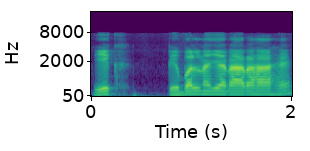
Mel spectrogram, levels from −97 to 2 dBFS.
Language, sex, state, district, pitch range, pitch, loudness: Hindi, male, Jharkhand, Ranchi, 135-140 Hz, 135 Hz, -16 LUFS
